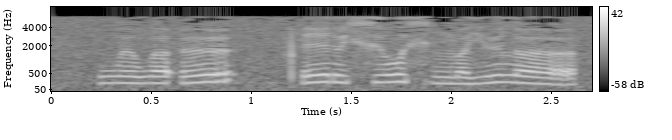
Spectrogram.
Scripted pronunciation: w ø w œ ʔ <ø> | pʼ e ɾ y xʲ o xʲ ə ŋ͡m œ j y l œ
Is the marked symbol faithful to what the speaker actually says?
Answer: yes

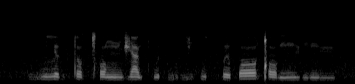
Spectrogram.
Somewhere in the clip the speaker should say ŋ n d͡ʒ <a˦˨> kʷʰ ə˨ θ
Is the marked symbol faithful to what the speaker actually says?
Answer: yes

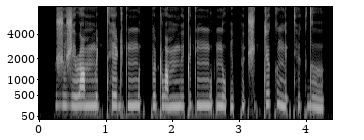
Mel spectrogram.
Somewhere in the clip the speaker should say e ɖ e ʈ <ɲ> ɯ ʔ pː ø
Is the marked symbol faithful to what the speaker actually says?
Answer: no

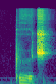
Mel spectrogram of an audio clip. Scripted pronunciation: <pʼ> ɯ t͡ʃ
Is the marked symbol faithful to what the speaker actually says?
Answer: yes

